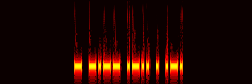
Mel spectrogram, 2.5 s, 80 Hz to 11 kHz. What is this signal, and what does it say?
Morse code, heard as a keyed tone, about 52 wpm, 700 Hz. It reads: TYLER
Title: USA Common Names - Max 5 Letters - 50wpm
